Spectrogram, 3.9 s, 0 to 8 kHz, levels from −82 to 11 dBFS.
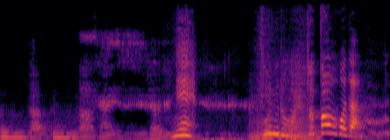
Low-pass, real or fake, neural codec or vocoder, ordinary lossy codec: none; fake; codec, 16 kHz, 1 kbps, X-Codec, WavLM features, trained on Multilingual LibriSpeech; none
